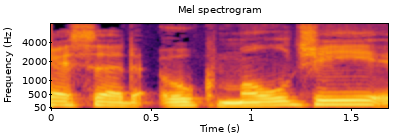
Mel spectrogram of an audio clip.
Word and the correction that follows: Okmulgee: It's apparently Okmulgee with a hard G.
